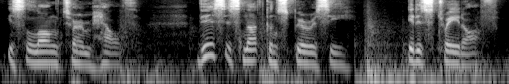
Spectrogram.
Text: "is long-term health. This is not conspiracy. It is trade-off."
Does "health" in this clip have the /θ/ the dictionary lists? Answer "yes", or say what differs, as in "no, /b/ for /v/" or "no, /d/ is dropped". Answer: yes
